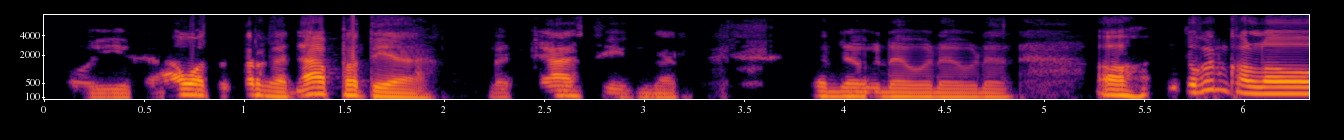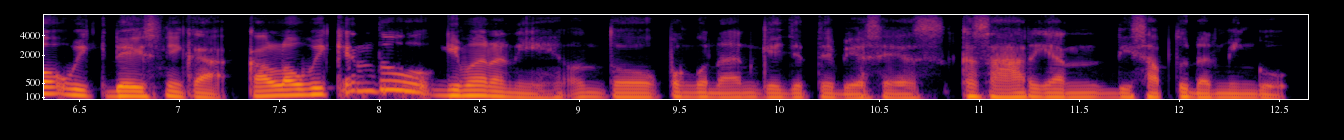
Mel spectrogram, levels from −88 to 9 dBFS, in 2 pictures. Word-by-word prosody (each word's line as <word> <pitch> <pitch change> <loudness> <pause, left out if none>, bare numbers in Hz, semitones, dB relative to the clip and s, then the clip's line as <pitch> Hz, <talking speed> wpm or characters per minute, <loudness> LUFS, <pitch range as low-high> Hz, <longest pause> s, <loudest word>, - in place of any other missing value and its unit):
Oh, - - -14
iya, 100 0 -5 0.2
awas 155 -3 +8
entar 160 - -1
nggak 115 -3 +1
dapet 150 -7 +6
ya, 105 - +6 0.4
nggak 105 -1 -11
dikasih, 135 -5 -1
bener. 100 -1 -6 0.7
Bener 120 -1 +1
bener 115 0 +1
bener 110 -1 -1
bener. 105 -1 -4 0.5
Oh, 150 -2 +8 0.2
itu 355 - 0
kan 295 - 0
kalo 190 -2 +6 0.3
weekdays 125 -3 +1
nih, 120 -3 -1
Kak, 100 -4 -4
kalo 130 +3 +2
weekend 225 +9 -1
tuh 290 -2 +1 0.2
gimana 140 -2 +2
nih 90 0 -8
untuk 105 -1 -5
penggunaan 105 -2 -6
gadget-nya 100 0 -7
biasanya 85 0 -6 0.2
keseharian 105 -3 -2 0.2
di - - -4
Sabtu 100 +2 -4
dan 95 - -4
Minggu? 90 -4 -7
110 Hz, 165 wpm, -22 LUFS, 100-135 Hz, 0.7 s, awas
